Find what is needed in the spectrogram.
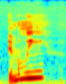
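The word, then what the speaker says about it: Émilie: sitting his name uh I want to pronounce it Emily although it's e-m-i-l-i-e Emily again uh this is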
